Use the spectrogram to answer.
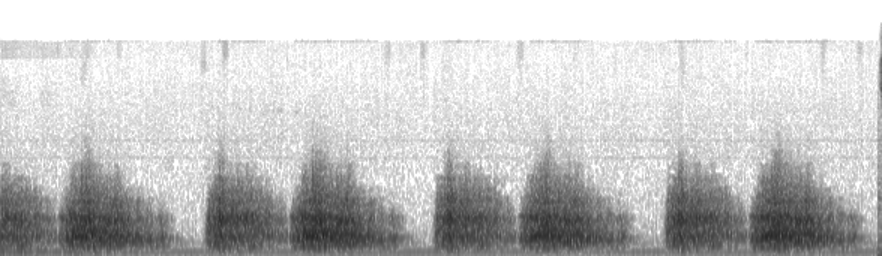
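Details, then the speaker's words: Teaching example of normal clear breath sounds: soft, low sounds with good strong turbulent airflow through four regular breath cycles, with no added noises. "now clear lung sounds are usually soft and low with a good strong turbulent airflow and this is what normal lung sounds sound like"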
